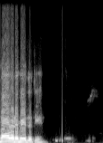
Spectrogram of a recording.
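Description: A man's voice holding one drawn-out, slightly wavering syllable for about a second, then stopping.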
